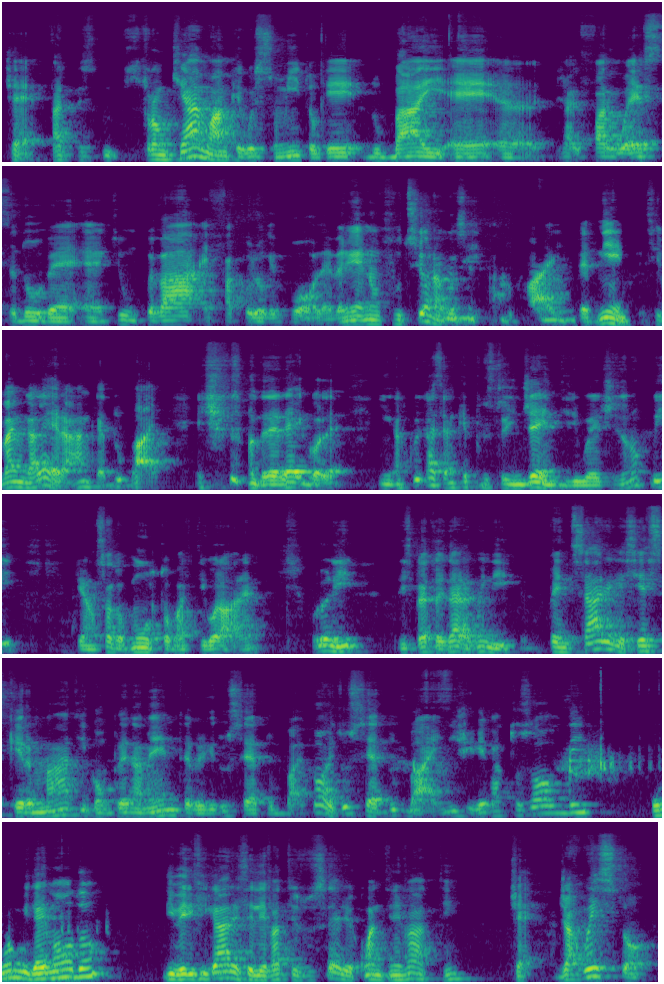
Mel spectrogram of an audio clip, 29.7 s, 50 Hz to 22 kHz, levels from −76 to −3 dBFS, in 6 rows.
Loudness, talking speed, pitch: -21 LUFS, 220 wpm, 115 Hz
